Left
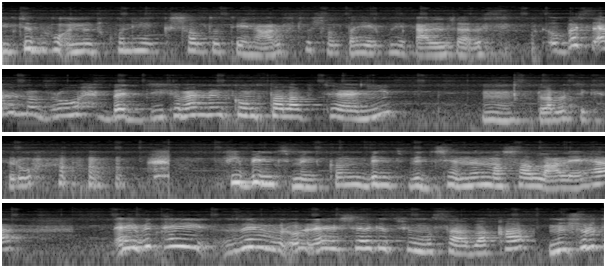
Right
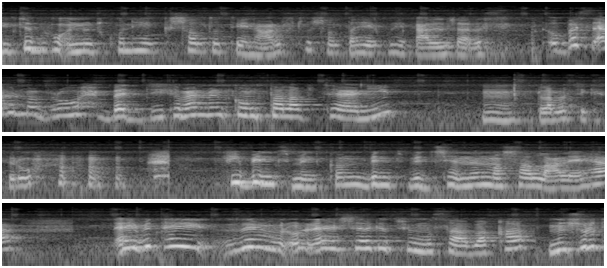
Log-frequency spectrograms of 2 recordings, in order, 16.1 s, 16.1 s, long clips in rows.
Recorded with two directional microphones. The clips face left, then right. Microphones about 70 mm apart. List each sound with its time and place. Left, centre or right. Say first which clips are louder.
0.0 s speech: left 1 dB; left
